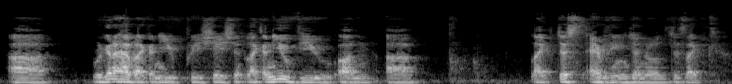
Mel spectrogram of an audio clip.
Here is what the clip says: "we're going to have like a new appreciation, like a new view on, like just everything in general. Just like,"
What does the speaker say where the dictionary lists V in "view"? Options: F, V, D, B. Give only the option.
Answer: V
